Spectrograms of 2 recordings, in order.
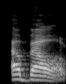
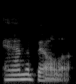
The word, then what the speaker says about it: Abella: like I was putting Annabella I don't know why a lot of people call her Annabella or um yeah they pronounce it lots of different ways but it's it's just real simple Abella it's aella but it's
